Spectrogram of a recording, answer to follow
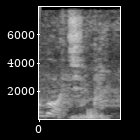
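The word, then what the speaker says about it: gauge: है हमारे पास, screw गॉज। Students ये कुछ पिक्चर है स्क्रू गॉज की, इसे कुछ लोग स्क्रू गेज भी कहते हैं। इट इज़ the difference of just a pronunciation, never mind if यू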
